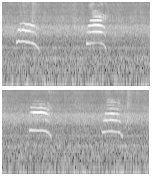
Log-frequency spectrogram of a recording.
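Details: White kitten meowing loudly to demand affection: four clear, harmonic-rich meows, each arching up then falling, spaced about every one and a half seconds against a low steady background hum.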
